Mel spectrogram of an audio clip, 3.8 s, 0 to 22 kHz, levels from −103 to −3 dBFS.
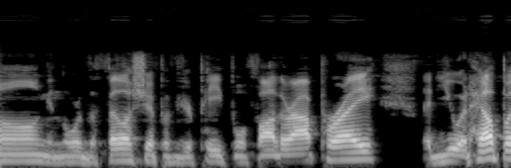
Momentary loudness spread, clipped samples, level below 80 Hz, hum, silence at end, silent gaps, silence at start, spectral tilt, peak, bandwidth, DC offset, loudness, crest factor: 15 LU; under 0.1%; -66 dBFS; none; 0 s; none; 0 s; -5.5 dB/octave; -8 dBFS; 7 kHz; under 0.1%; -30 LUFS; 22 dB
